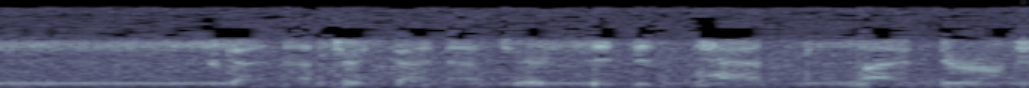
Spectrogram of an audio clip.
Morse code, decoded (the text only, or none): none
